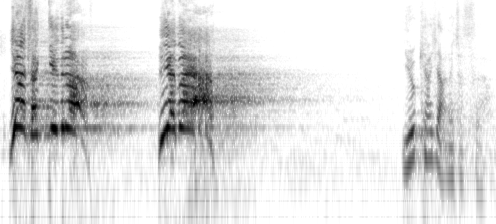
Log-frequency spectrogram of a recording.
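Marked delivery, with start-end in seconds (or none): 0.1-2.1 much higher, very loud furious yell. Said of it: "얼마나 화가 났는데".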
